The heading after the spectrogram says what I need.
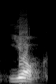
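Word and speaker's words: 이응: ইয়ং এর উচ্চারণ হবে অনুষ্কার অথবা উয়ের মতো।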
